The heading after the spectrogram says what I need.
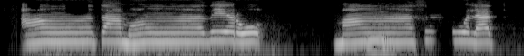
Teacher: نون کی آواز کو ناک میں چھپا کر پڑھیں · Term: اخفا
